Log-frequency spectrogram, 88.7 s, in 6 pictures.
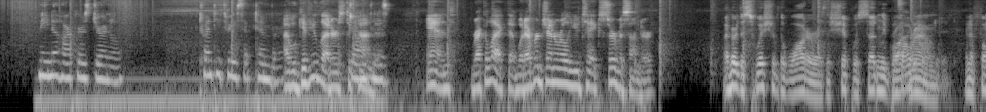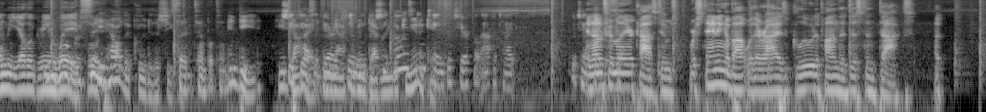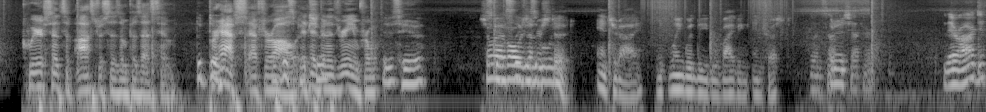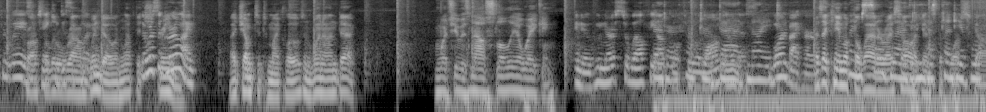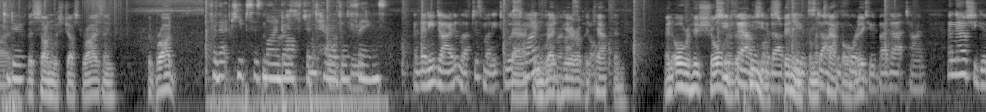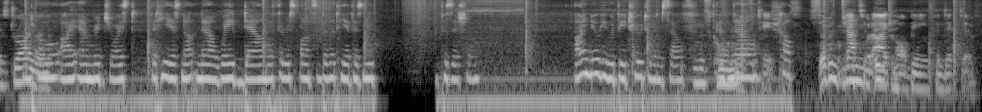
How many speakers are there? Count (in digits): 7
